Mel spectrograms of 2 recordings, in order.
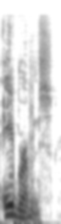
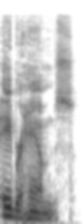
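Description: First: The name is said with two syllables. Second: The name is said with three syllables. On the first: "Or is it Abrams?" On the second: "It looks like Abrahams from the spelling"

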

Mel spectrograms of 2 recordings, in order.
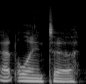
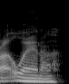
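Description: First: The second t sound is clearly pronounced. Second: The second t sound is dropped.

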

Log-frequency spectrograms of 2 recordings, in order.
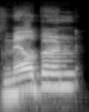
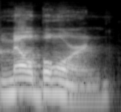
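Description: First: It is said the way Australians say it. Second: It is said the way non-Australians say it. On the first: The speaker calls it right. "it's Melbourne" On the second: The speaker calls it wrong. "and not Melbourne"

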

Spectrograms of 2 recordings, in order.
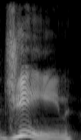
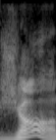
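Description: First: The name is said with an English pronunciation. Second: The name is said with a French pronunciation. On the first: The person has adapted the name to local speech. "maybe they're living here and they pronounce it Jean" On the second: The name keeps its original French form. "maybe it's like Jean, like Jean-Luc Picard"

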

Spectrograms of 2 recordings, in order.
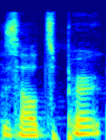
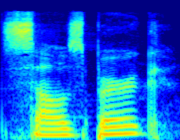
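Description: First: The word begins with a z sound. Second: The word begins with an s sound. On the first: The speaker calls it right. "An S at the beginning of a syllable... Is a Z sound" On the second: The speaker calls it wrong. "Not Salzburg? No"

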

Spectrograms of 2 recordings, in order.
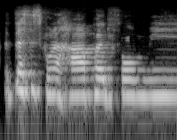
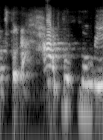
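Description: First: It is said flat, with a low voice. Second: It is said with excited, high energy.

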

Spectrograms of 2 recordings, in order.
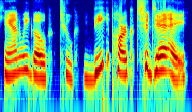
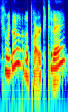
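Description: First: The question is said slowly, with careful enunciation. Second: The question is said at a normal pace.

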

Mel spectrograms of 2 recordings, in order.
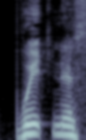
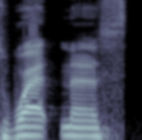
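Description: First: The first vowel sounds like 'ih'. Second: The first vowel sounds like 'eh'. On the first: "Anything that is an ih sound" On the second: "Witness is wetness"

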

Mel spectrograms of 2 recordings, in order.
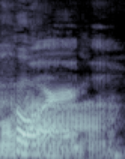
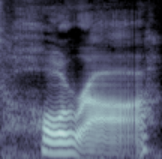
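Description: First: The word is said flatly without drama. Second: The word is drawn out with dramatic flair.

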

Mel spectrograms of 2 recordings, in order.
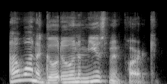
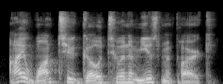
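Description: First: The words 'want to' are reduced to 'wanna'. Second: The words 'want to' are fully pronounced. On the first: The speaker calls it right. "No, we say, you know what? ... Wanna" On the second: The speaker calls it wrong. "We rarely say want to"

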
